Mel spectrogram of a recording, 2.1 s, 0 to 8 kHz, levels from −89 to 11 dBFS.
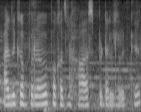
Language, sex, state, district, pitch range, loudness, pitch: Tamil, female, Tamil Nadu, Kanyakumari, 195-235 Hz, -18 LUFS, 220 Hz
